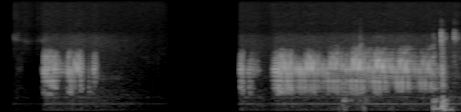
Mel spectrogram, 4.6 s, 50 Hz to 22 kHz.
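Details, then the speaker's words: 1960s Philips "200" transistor radio, first power-up on a current-limited supply drawing about 8 mA: irregular buzzy crackling bursts with a low hum and silent gaps; the crackling at switch-on has no known cause yet. "yes and I'll hear a noise I don't believe this I can hear a noise"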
